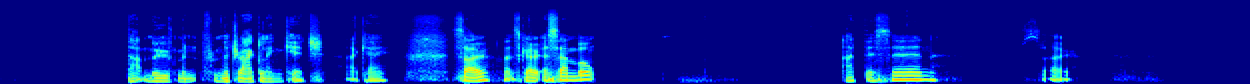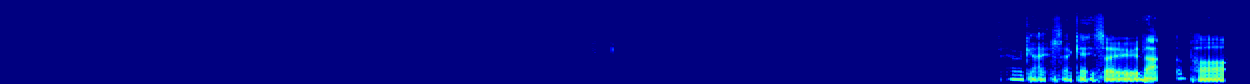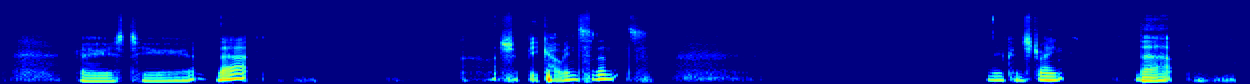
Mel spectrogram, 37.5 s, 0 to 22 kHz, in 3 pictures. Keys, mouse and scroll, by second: 0.2 click, 4.0 middle click, 6.4 click, 7.4-8.0 scroll, 8.0 click, 9.0 click, 9.7-10.2 scroll, 13.6 click, 14.1-14.5 scroll, 16.6-17.9 scroll, 19.0 click, 19.5-20.4 scroll, 22.3 click, 22.8-23.3 scroll, 23.9 click, 24.3-25.7 scroll, 27.2 click, 27.6-28.2 scroll, 29.9 click, 31.2 click, 32.3-33.3 scroll, 34.7 click, 35.3 scroll, 36.2 click, 36.5 scroll, 37.2-37.5 scroll.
